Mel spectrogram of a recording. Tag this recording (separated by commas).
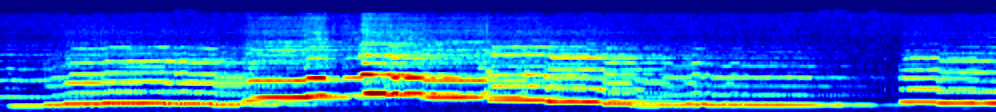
Flute, Music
